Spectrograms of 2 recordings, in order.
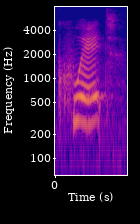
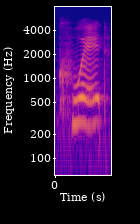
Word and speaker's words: quit: no Kuwait all right it's quit as if there were a w instead of the U Quit Break It and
